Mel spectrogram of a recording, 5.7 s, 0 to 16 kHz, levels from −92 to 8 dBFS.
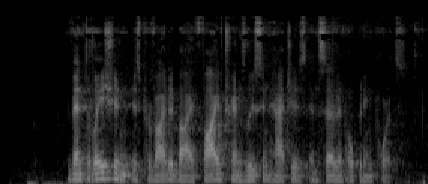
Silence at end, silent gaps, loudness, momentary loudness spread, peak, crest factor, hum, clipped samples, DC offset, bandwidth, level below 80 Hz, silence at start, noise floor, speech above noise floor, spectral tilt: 0.05 s; none; -44 LUFS; 14 LU; -24 dBFS; 22 dB; none; under 0.1%; under 0.1%; 11.5 kHz; -64 dBFS; 0.35 s; -65 dBFS; 21 dB; -4 dB/octave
